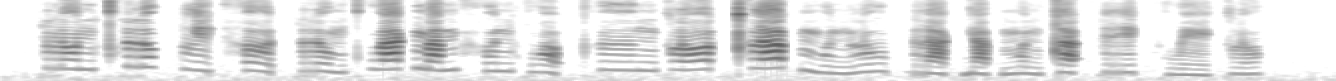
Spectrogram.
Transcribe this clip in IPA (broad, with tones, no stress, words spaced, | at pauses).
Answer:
pro˧nkʰro˥˩k̚pli˨˩ʔhɤː˨˩t̚ pro˩˦mkʰwa˦˥k̚ma˦˥m hu˧nkwɔ˨˩ʔ pʰɯː˧ŋklɔː˦˥t̚pʰla˥˩p̚ mu˩˦nluː˥˩p̚ra˨˩k̚ ja˨˩p̚mo˨˩nta˥˩ʔpri˦˥t̚ kweː˩˦klo˥˩k̚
